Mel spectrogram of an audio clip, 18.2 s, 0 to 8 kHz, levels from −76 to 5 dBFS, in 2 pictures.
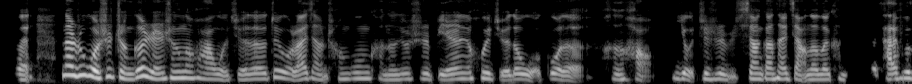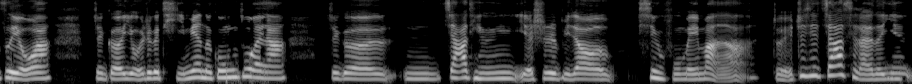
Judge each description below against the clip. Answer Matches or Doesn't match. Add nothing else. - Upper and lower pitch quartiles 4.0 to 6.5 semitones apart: Doesn't match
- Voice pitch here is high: Matches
